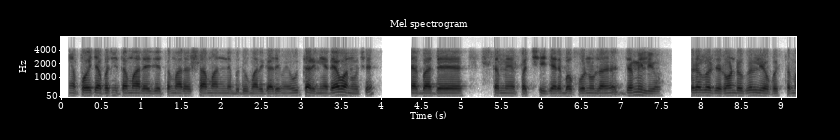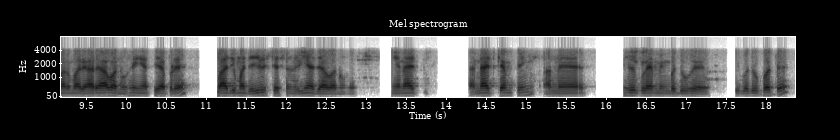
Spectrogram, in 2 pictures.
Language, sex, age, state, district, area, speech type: Gujarati, male, 18-30, Gujarat, Morbi, urban, conversation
